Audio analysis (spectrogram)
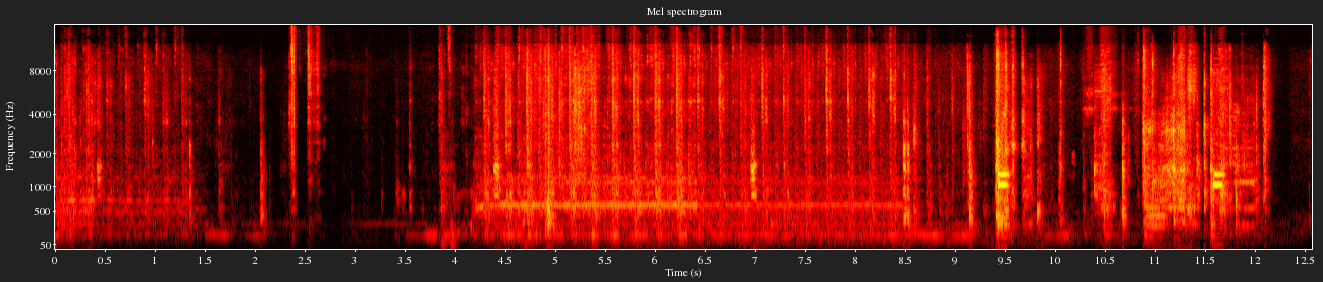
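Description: Sewing machine stitching quilt blocks for an Alice in Wonderland sampler quilt, running in short bursts at first, then a long steady run of rapid needle strokes with brief stops and restarts near the end, close and loud.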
